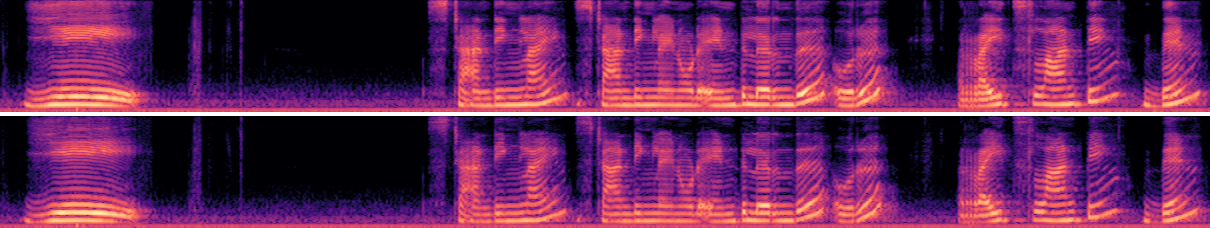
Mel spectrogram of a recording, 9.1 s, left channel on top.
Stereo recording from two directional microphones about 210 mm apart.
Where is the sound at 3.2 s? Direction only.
30° left (ahead or behind).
